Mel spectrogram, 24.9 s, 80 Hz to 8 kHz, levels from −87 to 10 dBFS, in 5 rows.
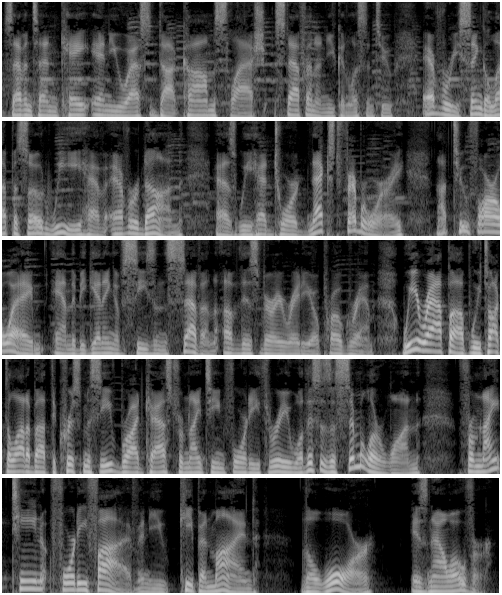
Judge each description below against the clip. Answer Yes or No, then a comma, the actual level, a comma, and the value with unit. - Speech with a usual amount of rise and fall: Yes, average, 4.7 semitones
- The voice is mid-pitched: No, low, 125 Hz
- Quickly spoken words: No, average, 165 wpm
